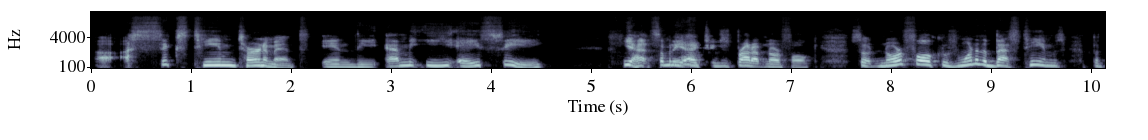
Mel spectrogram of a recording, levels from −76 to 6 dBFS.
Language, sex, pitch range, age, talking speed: English, male, 120-185 Hz, 30-49, 135 wpm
